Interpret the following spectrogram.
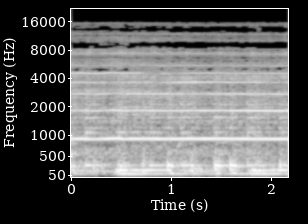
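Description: Sasak traditional music of the kind played for peresean stick fighting: a reed pipe holds one long high note over a repeating low beat, about two beats a second.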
